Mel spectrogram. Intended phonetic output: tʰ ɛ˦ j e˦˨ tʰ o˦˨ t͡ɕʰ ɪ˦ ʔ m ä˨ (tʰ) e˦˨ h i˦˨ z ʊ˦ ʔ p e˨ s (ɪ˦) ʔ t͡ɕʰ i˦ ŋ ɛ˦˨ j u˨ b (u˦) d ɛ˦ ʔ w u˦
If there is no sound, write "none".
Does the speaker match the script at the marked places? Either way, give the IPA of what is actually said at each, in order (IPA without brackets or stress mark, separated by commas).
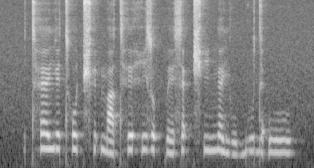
tʰ, ɛ˦, u˦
